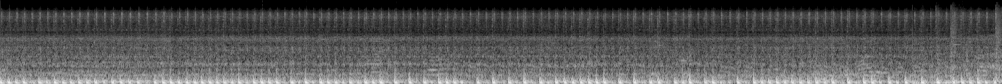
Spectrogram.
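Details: Honda Beat FI scooter with hesitation and heavy pull, after TP sensor and ISC adjustment: engine picks up cleanly around 1500 rpm with a steady, even beat and no stumble; throttle now responsive, fault fixed.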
